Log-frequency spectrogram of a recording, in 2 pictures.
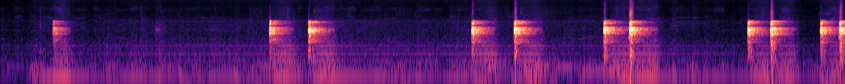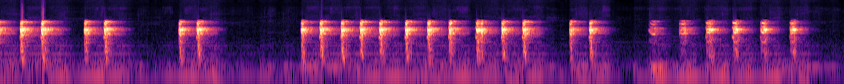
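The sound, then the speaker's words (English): A slate turkey call imitates hen turkey cutting: sharp, high clucks that start as scattered single notes and pairs, then break into fast, loud runs of many clucks in a row, alone without talk. “She will start cutting. Cutting's excited call sounds similar to cackling, but she's showing aggression, excitement.”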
